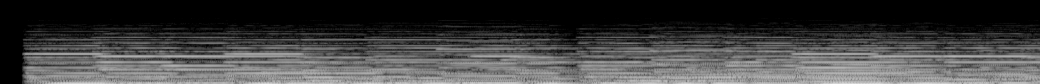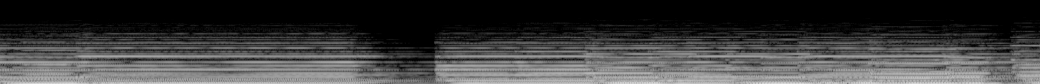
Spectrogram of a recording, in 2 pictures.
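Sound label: Hymn O Saving Victim Herr Jesu Christ Pipe; Hymnal 1982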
